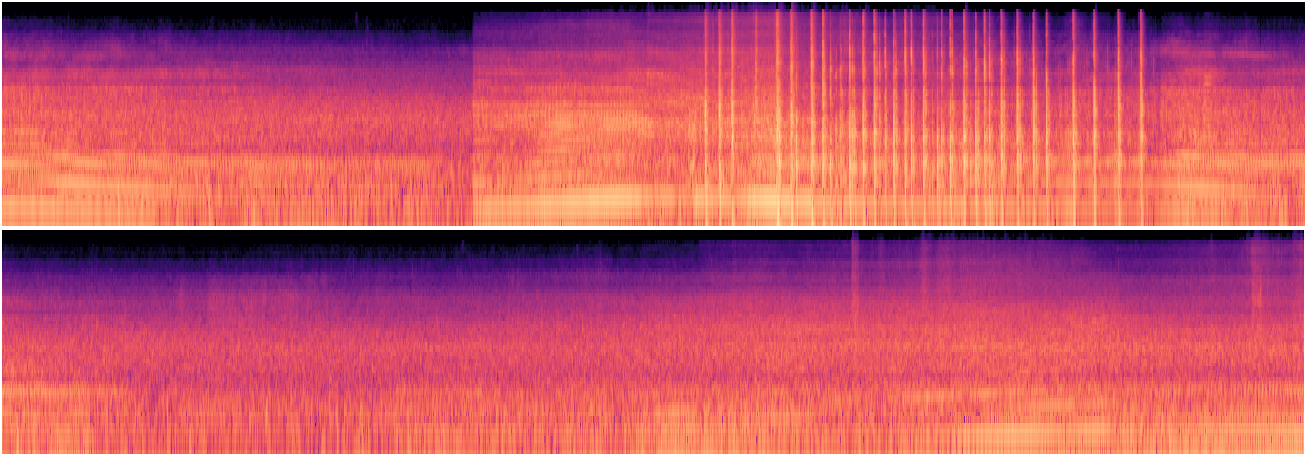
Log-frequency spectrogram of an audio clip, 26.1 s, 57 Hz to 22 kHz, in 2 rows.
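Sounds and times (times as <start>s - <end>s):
exhaust crackles and pops: 4.7s - 12.0s
car engine revving: 4.7s - 14.0s.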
